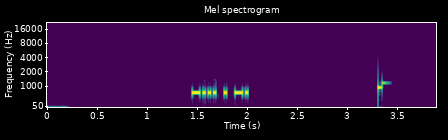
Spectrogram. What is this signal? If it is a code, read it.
Morse code, heard as a keyed tone, about 46 wpm, 700 Hz. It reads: BEN
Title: USA Common Names - Max 5 Letters - 45wpm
